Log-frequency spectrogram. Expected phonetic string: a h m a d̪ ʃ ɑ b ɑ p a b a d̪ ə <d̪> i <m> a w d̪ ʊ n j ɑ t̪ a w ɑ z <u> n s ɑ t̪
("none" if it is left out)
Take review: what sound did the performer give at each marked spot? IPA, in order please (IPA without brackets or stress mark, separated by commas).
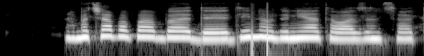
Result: d̪, n, ʊ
